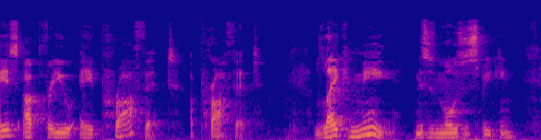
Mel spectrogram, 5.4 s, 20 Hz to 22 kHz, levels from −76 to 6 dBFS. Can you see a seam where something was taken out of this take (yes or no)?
yes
